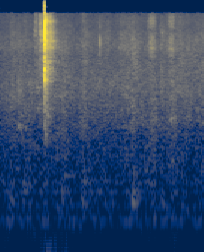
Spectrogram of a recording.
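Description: One crisp, faint snip as the triple cap of a Cohiba Riviera cigar is cut, followed by near silence.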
